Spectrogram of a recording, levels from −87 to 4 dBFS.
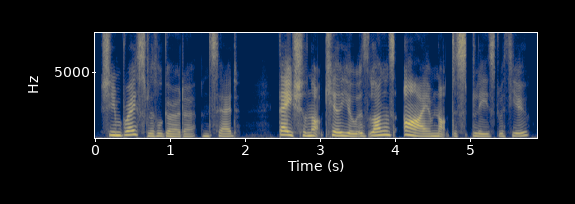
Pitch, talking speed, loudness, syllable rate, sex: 220 Hz, 205 wpm, -19 LUFS, 5.2 syllables/s, female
